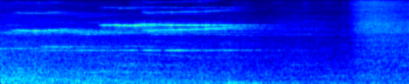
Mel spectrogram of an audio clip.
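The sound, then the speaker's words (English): A Tashkent Metro train rolls along underground rails with a steady low rumble and thin, high-pitched wheel squeals drifting above it, easing off near the end. “This is our train.”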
